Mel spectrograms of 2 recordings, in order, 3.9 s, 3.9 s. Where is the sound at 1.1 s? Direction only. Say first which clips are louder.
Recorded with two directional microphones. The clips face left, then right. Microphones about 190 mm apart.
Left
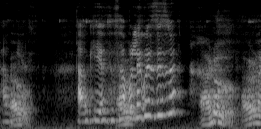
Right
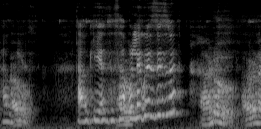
Right 1 dB; 10° right (ahead or behind).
